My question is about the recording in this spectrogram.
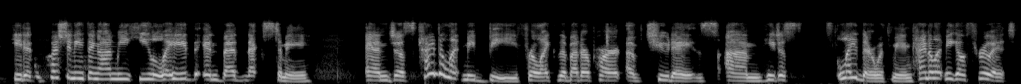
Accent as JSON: {"language": "English", "town": "Norco", "region": "California", "country": "United States", "tie": "born or raised there", "also_born_or_lived": "Roseburg, Oregon / Mammoth, California", "moved": "as an adult", "said": "I was born in Roseburg, Oregon, but I grew up in Norco, California"}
